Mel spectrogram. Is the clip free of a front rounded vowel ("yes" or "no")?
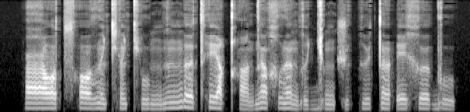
yes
